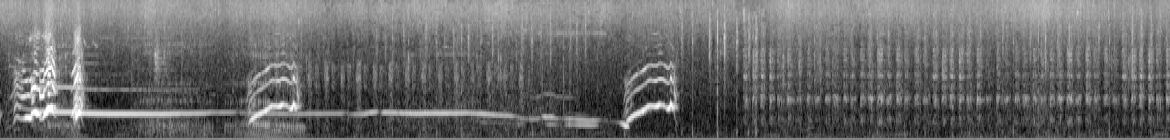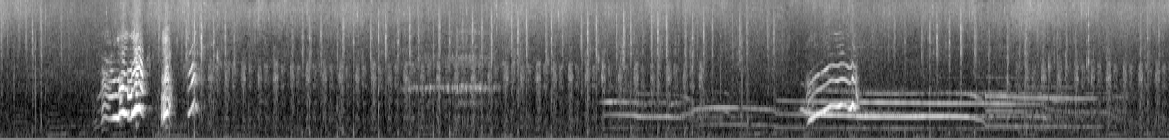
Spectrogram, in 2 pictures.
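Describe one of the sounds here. An animal's paws patter softly over grass as it runs.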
